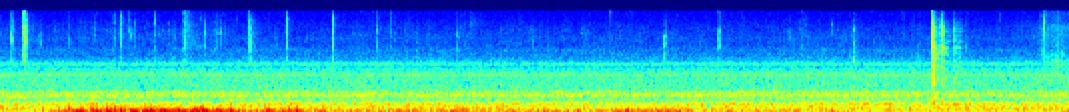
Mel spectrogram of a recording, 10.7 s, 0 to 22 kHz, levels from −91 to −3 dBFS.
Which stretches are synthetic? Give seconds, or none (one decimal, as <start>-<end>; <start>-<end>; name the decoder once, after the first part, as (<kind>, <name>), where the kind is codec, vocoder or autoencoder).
4.4-5.2 (vocoder, BigVGAN v2)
